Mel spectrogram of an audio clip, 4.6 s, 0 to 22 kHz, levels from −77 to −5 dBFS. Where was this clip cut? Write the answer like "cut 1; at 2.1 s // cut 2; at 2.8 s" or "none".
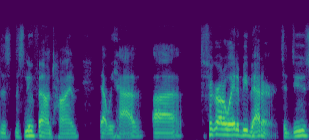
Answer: none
